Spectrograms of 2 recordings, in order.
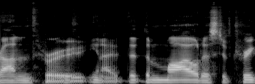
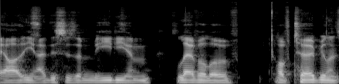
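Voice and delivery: ordinary talk

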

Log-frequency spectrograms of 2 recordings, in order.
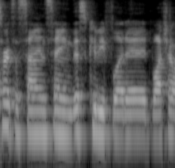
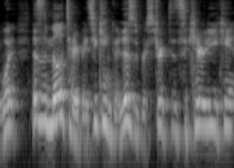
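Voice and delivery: put-on berating scold, higher; 5 semitones higher than usual. Retelling how the booth lady started scolding: imitating a berating guard. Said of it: "starts berating me".

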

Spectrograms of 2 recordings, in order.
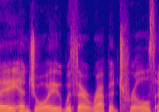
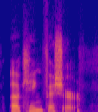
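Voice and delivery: flat, deadpan, expressionless delivery; 3 dB quieter than usual. Retelling the sister's answer about a bird they spotted, retelling a deadpan reply. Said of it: "in her deadpan tone".

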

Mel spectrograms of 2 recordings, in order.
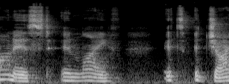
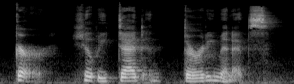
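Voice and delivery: mock menacing, growled. Retelling an angry caller's words on the phone, imitating a menacing caller. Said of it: "rather menacingly".

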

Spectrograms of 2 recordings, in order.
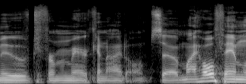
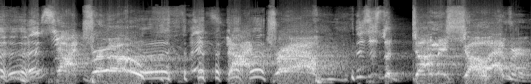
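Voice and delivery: put-on scream, higher and louder; 13 dB louder than usual. Retelling how a little brother reacted to a TV result: imitating a scream. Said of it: "ran upstairs screaming. He was like".

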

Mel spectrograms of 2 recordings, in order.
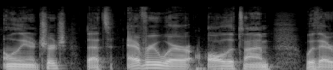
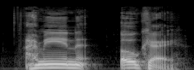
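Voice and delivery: ordinary talk, nothing marked

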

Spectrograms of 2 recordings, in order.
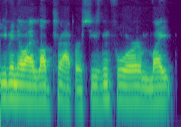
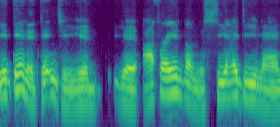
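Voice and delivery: play-acted sly, snide, needling tone. Retelling a favorite scene from MASH, retelling a snide line. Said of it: "so snidely when he's like".

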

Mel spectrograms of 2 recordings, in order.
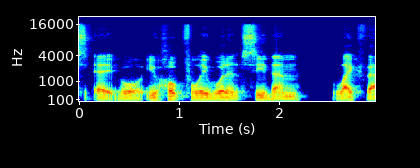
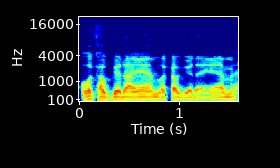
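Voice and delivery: normal talking voice

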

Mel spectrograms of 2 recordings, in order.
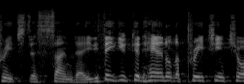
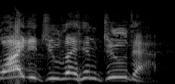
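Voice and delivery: very high-pitched, loud crying out; 9 semitones higher, 7 dB louder than usual. Telling a story, voicing an angel calling to God: retelling a cry out. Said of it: "the angel cries out to God".

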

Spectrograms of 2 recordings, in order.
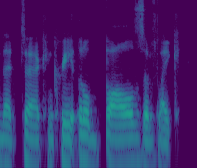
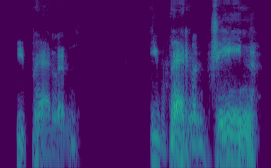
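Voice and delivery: hoarse, slower put-on character voice. On a show not afraid of accents, speak to Gene in your best hoarse Logan impression. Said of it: "that's the best Logan I could do".

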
